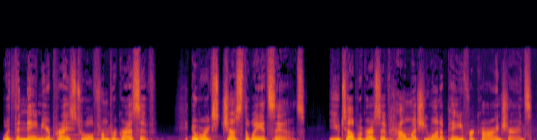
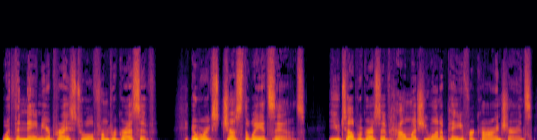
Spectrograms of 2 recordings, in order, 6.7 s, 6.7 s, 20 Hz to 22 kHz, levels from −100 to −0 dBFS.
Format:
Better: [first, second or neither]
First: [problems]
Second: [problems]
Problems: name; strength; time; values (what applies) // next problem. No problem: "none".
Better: second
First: animal sounds; faint; throughout; 25 dB below the speech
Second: none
